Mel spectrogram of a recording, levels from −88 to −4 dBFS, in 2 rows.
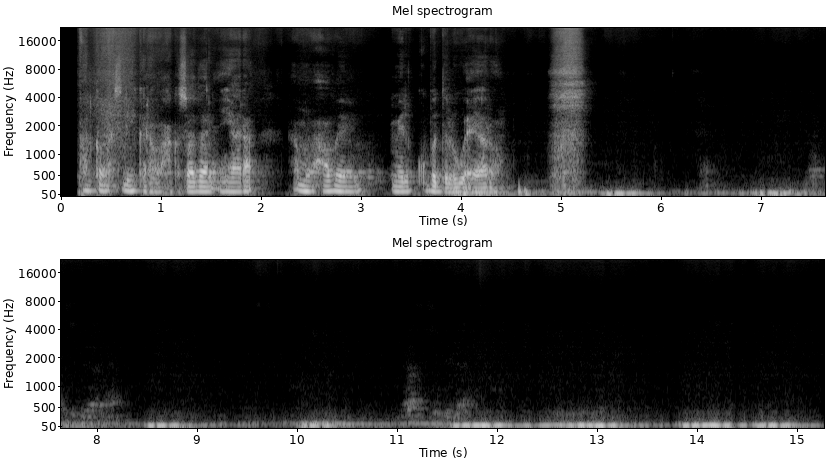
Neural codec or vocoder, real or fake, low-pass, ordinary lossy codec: vocoder, 44.1 kHz, 128 mel bands, Pupu-Vocoder; fake; none; none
